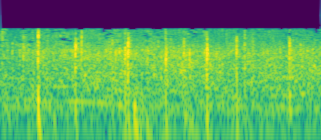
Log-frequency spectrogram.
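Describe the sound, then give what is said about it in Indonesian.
An audience at a discussion gathering applauds: dense, crackling hand claps at a steady, moderate level, with sharper individual claps popping out of the wash throughout. “Tepuk tangan”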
